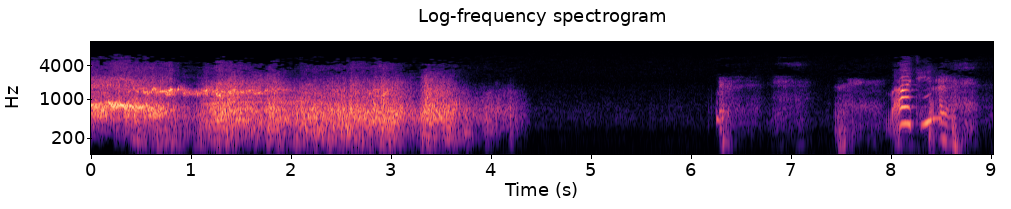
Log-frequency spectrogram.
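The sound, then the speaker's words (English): A loud, sustained roar of a car skidding and grinding off the road into a ditch and turning over twice, lasting several seconds, then a sudden silence before voices begin speaking. “Don't touch that wheel! Martin, the ditch!”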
